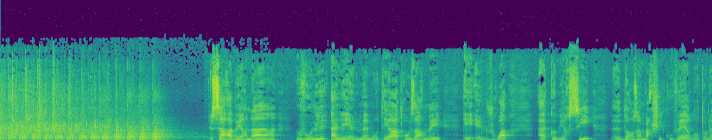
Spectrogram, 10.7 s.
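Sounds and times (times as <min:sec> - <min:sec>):
audience applause: 0:00.0 - 0:01.9
speech: 0:03.2 - 0:10.6.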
